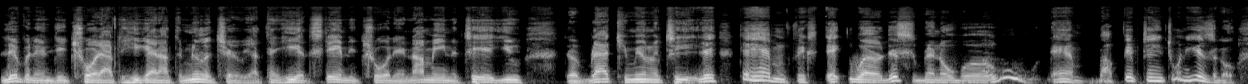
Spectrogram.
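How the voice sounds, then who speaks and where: Fairly quick and lively in intonation, a man speaks with a fairly low pitch. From Illinois. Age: 60s. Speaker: caller. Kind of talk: heated live-stream debate. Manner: animated; halting.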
